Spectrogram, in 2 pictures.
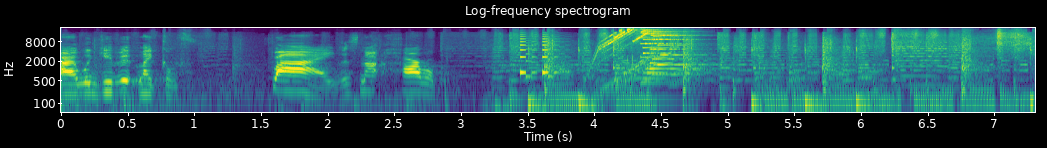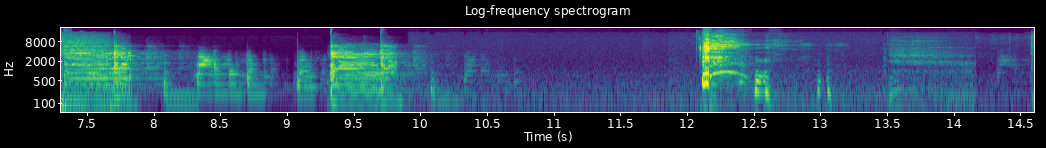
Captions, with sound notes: - I would give it like a five. It's not horrible. (digital ping) (uptempo disco music) (funky guitar riffs) (chuckles)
